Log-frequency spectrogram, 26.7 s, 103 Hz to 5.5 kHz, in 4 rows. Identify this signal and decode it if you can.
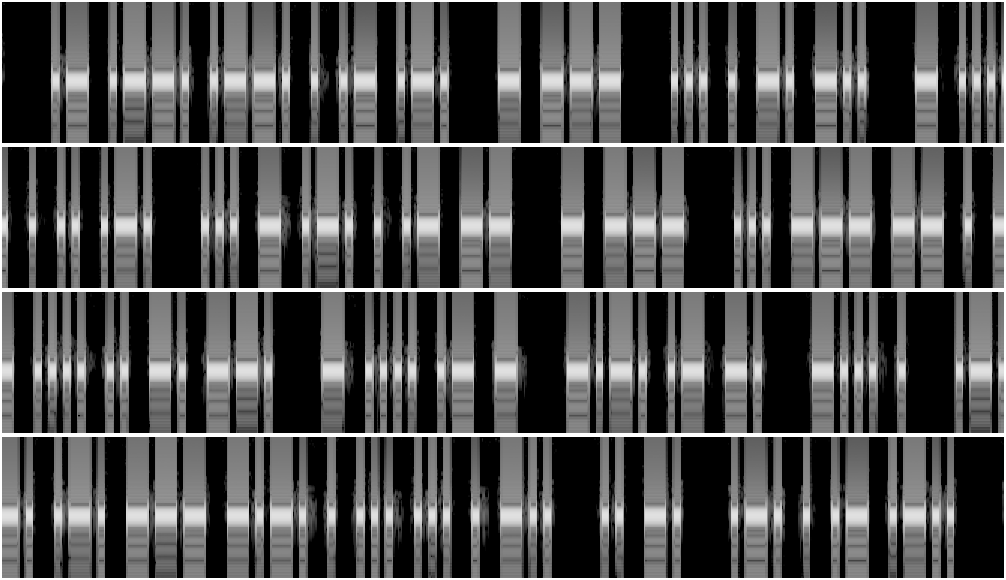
Morse code, heard as a keyed tone, about 25 wpm, 600 Hz. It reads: APPEAR TO SEND THEIR STREAM TO SOMETHING THAT CAN BE PROCESSED IN REAL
